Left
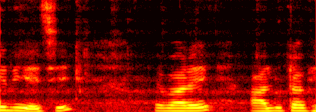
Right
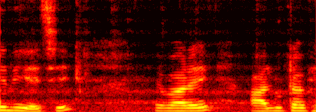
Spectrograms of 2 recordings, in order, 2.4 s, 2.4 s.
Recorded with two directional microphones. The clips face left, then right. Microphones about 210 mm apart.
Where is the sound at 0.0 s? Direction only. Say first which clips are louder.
Left 5 dB; 25° left (ahead or behind).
